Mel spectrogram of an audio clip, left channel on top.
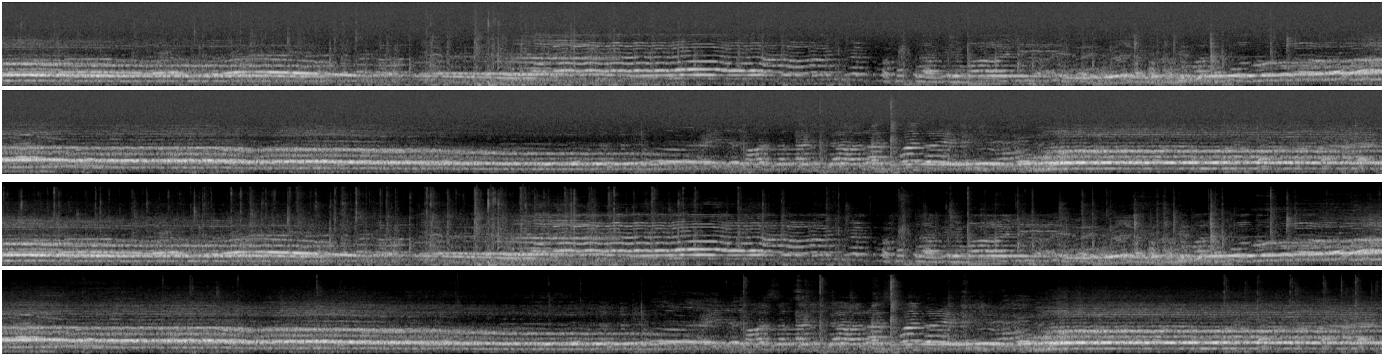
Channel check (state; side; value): noise; left; hiss, 14 dB below the sound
